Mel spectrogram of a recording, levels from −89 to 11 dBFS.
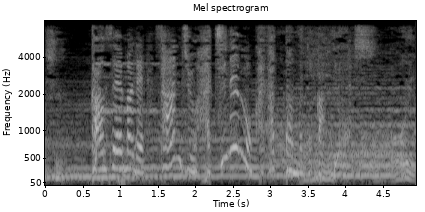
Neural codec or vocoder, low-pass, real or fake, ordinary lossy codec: vocoder, 44.1 kHz, 80 mel bands, Vocos; 7.2 kHz; fake; none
